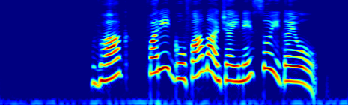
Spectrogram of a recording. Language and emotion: Gujarati, neutral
